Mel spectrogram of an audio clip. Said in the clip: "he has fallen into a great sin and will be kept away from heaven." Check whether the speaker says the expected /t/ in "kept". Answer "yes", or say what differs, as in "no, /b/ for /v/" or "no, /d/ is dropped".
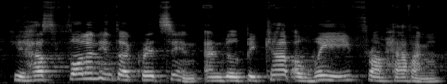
no, /t/ is dropped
